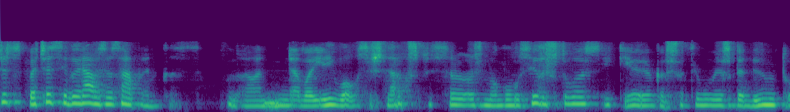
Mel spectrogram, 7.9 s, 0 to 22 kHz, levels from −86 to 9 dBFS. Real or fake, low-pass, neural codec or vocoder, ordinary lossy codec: fake; 5.4 kHz; codec, 16 kHz, 1 kbps, FunCodec, trained on LibriTTS, 50 frames a second; AAC, 32 kbps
